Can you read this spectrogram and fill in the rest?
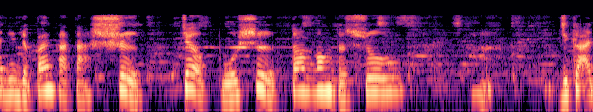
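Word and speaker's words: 不是: Nah, ini juga shi nada keempat. Berarti kalau diletakkan di depannya dia akan berubah cara baca menjadi nada kedua. Bu shi. Bu shi.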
